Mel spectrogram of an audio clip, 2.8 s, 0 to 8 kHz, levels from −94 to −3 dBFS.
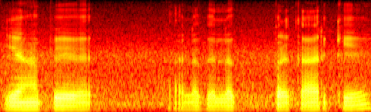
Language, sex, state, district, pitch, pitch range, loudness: Hindi, male, Chhattisgarh, Raipur, 95 Hz, 90-95 Hz, -19 LUFS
